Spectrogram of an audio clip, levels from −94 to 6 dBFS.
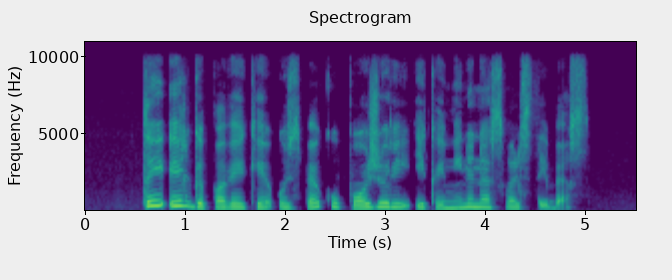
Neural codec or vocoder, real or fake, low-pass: none; real; 9.9 kHz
